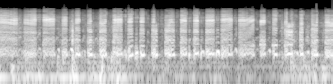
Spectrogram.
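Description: Rapid, high-pitched squeaks come from a hamster in quick, uneven bursts, several each second. Soft rustling and scratching fill the gaps between the calls.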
